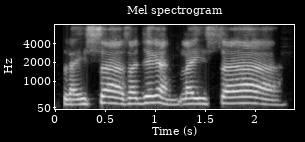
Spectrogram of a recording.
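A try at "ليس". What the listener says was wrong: Panjang, laisa.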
